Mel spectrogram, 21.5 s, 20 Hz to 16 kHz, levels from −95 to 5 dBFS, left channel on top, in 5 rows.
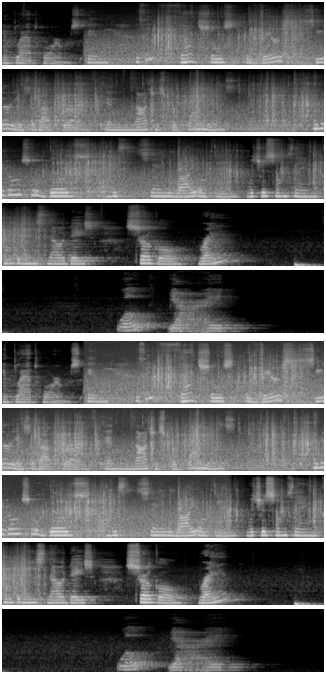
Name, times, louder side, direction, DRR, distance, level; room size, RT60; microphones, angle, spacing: voice 1, 0.0-2.1 2.3-7.4 8.4-14.1 14.5-15.9, right 2 dB, 50° right, 13 dB, 1.0 m, -23 dB
sound 1, 1.1-11.7, right 4 dB, 70° right, 0.7 m, -34 dB
Table with wheels being rolled, 1.8-5.7 5.9-11.8 12.2-13.7, right 5 dB, 35° right, 1.3 m, -31 dB
voice 2, 18.7-19.1 19.4-20.1, left 1 dB, 40° left, 3 dB, 4.0 m, -32 dB
25.5 x 12.5 x 9.0 m, 0.79 s
head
